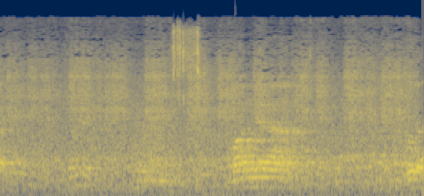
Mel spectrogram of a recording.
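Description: A man making a speech in Kannada into a microphone, pausing in the first half and resuming a little past the middle.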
